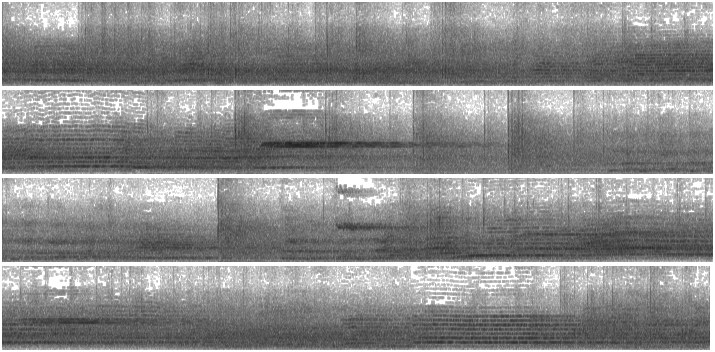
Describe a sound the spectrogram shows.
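Young women shout and call out to each other in a large echoing hall.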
